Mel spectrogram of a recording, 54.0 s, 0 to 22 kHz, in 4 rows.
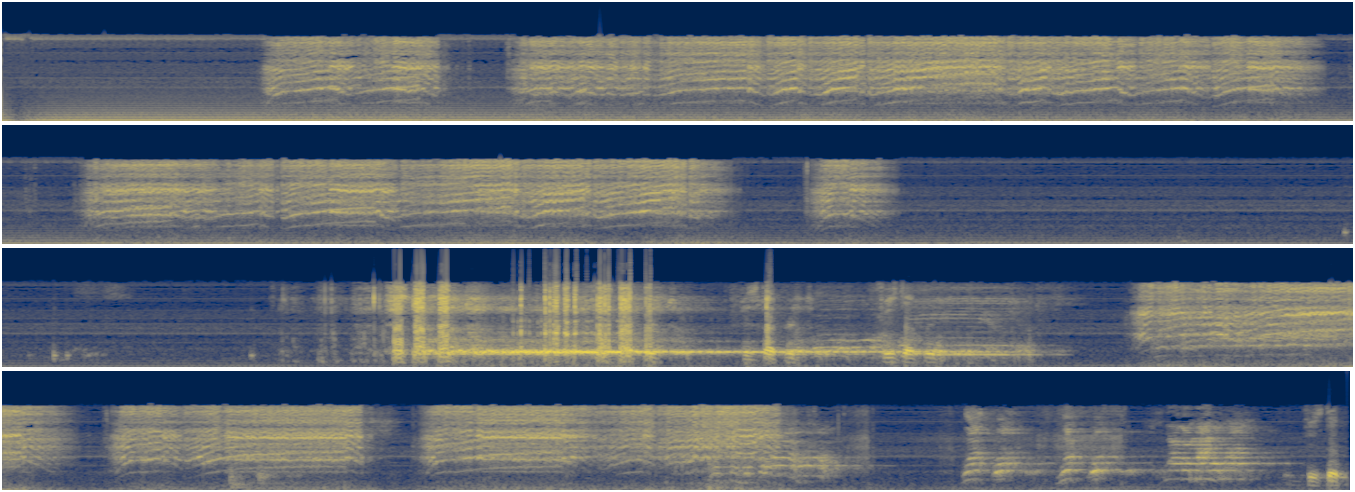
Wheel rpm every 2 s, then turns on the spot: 0, 80, 70, 130, 120, 120, 50, 100, 140, 130, 40, 10, 0, 0, 0, 0, 0, 0, 0, 110, 80, 130, 110, 100, 30, 20, 0.
48-52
